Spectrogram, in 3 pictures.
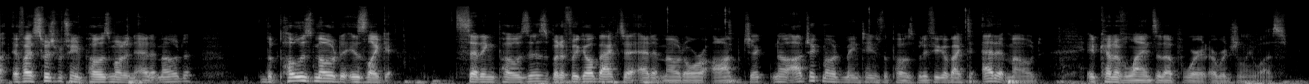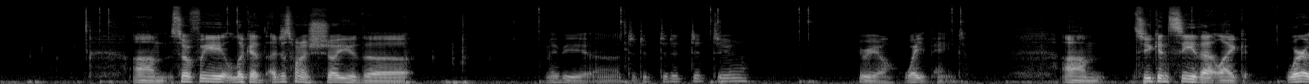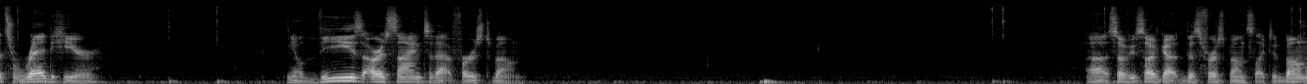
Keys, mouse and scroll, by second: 0.6 Tab, 1.3 Tab, 6.1 Tab, 17.1 Tab, 17.6 Tab.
